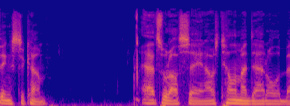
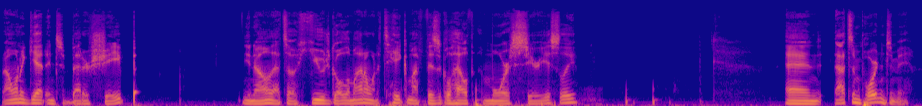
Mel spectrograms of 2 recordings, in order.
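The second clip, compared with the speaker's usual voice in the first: normal talking voice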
